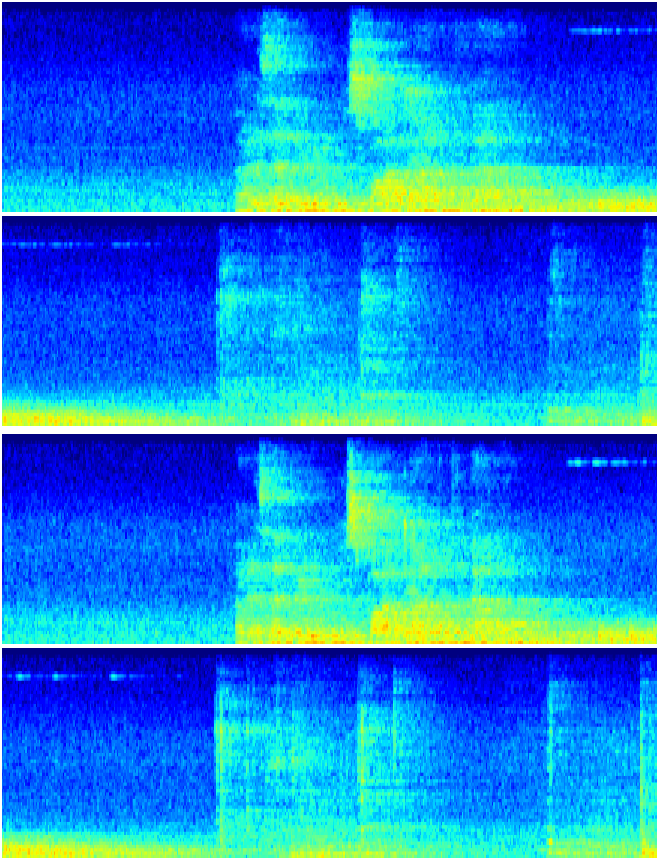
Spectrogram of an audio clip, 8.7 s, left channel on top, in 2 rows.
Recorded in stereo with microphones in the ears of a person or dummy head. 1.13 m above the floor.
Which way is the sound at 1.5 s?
40° right (ahead or behind).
